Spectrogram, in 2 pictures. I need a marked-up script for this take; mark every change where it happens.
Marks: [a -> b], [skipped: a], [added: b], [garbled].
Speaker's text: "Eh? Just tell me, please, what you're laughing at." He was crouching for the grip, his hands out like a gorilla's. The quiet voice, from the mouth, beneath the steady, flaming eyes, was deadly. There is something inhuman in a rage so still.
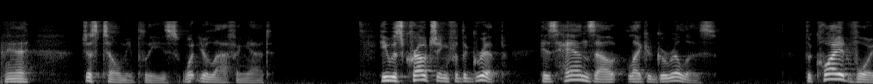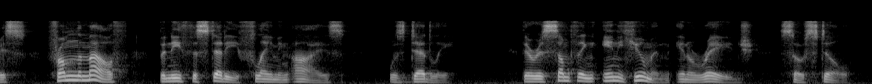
"Eh? Just tell me, please, what you're laughing at." He was crouching for the grip, his hands out like a gorilla's. The quiet voice, from the mouth, beneath the steady, flaming eyes, was deadly. There is something inhuman in a rage so still.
